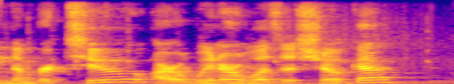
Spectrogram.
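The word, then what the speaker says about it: Asoka: two our winner was aoka who I'm trying to pronounce more accurately as not as Ahsoka I will probably slip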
